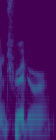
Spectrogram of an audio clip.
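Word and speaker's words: Intrator: Intraor. Did I pronounce that correctly by the way?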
